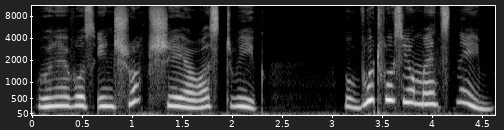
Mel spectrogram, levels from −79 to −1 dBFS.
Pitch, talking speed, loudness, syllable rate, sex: 290 Hz, 155 wpm, -16 LUFS, 4.0 syllables/s, female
